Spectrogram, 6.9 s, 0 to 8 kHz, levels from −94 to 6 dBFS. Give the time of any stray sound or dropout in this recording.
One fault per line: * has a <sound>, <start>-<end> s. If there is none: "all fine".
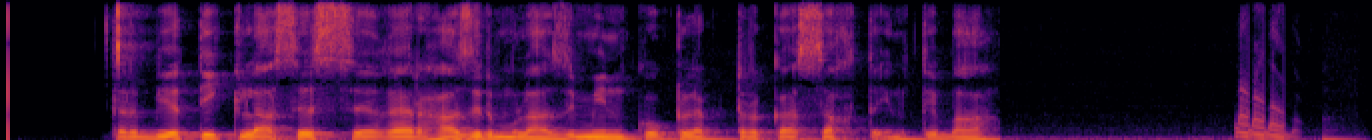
* has a chirp, 6.2-6.5 s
